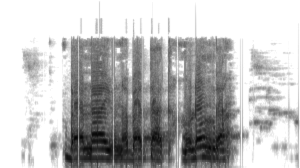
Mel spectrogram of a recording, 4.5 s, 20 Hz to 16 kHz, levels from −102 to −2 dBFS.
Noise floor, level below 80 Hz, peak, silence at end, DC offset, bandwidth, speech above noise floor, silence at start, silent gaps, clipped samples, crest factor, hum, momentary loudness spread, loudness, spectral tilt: -59 dBFS; -44 dBFS; 0 dBFS; 1 s; under 0.1%; 7.8 kHz; 48 dB; 0.95 s; none; under 0.1%; 12 dB; none; 9 LU; -11 LUFS; -6.5 dB/octave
